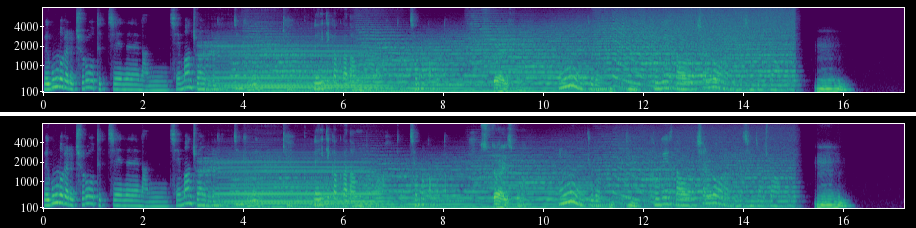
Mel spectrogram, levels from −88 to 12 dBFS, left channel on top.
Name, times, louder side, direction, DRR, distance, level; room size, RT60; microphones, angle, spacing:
voice 1, 0.0-3.5 3.8-4.4 4.8-4.9 5.4-8.1 8.5-8.6 10.3-11.2 12.1-15.0, right 1 dB, 10° right, 1.3 m, -23 dB
Bowed string instrument, 3.0-8.0, equal, 10° left, 2.2 m, -23 dB
sound 1, 3.7-15.1, left 2 dB, 75° left, 1.8 m, -25 dB
voice 2, 8.7-9.8 11.3-12.0 15.4-16.1, right 1 dB, 80° right, 1.1 m, -21 dB
15.5 x 15.0 x 2.4 m
head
